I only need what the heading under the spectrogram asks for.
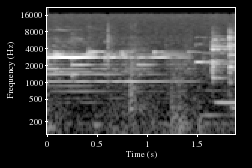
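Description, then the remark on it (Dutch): An electronic telephone ringtone chimes in steady, sustained tones with a few brighter bursts near the end, moderately loud, with no one talking over it. “En toen ging er een telefoon.”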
